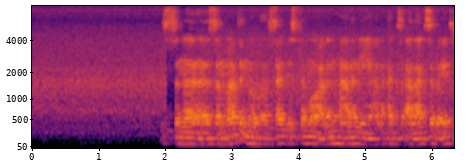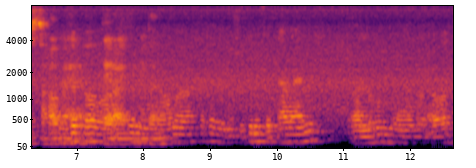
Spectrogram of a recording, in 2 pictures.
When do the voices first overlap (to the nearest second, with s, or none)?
7 s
